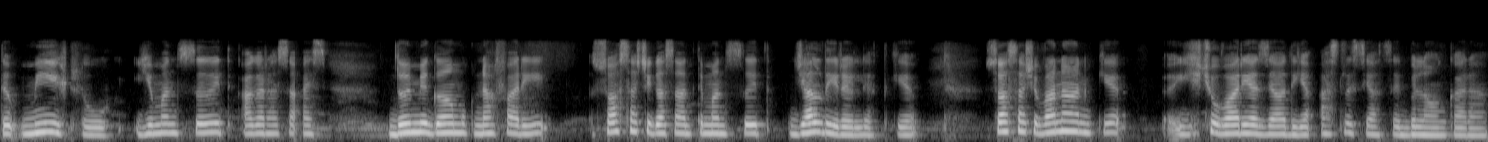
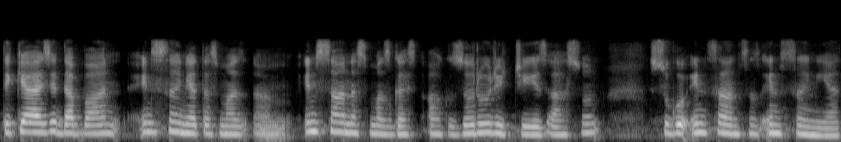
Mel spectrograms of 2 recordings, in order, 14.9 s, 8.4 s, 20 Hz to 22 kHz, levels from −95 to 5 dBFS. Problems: none marked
